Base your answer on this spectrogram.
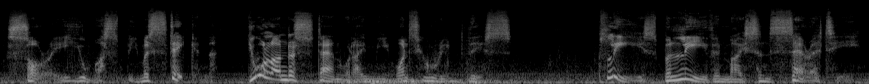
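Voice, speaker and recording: A man's voice: mid-range voice, huge pitch swings, a little slow, noisy background. An actor playing a smug, scheming nobleman in a video game, theatrical and falsely polite. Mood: falsely courteous. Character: smug, scheming courtly nobleman betraying a knight. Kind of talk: dramatic video game cutscene acting. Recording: music behind the voice. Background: game soundtrack music.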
